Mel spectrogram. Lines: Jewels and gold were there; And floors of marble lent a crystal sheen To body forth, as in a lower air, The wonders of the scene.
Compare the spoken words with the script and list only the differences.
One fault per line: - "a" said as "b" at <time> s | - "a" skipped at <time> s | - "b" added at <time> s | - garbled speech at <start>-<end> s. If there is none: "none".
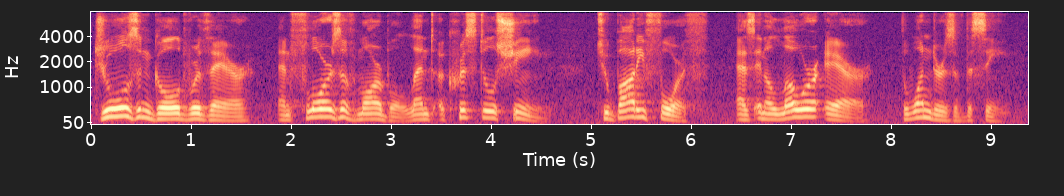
none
